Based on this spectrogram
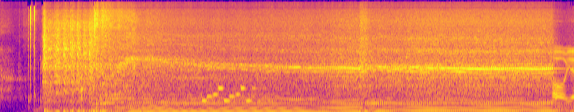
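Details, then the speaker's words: Ford EcoBoost with used turbo, after fitting Radium crankcase plate, Radium high-pressure PCV valve and UPR crankcase vent with check valve: engine catches after short crank and settles into steady even idle; earlier idle misses cleaned up. "yeah, it already cleaned up some of those idle missing issues that we were having. Oh yeah. Yep, it's already happier."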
